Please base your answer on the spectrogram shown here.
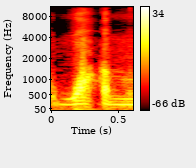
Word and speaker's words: Wacom: that's the Whiteboard tool pronounced like Wacom like I'm like I'm walking somewhere w m it's the Wacom Bamboo tablet it's about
